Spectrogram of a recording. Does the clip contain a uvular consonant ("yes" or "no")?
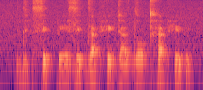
no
